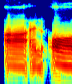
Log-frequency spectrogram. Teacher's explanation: for me, ah and aw are one sound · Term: the merger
